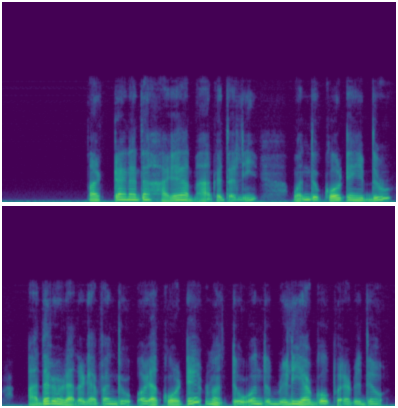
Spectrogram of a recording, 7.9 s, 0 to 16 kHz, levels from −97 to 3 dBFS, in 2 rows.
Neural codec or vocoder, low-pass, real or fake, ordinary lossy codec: autoencoder, 22.05 kHz, a latent of 192 numbers a frame, VITS, trained on many speakers; 9.9 kHz; fake; none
